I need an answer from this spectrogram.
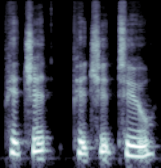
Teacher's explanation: because of the linking with pitch it I find that I don't reduce to as much in this particular example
